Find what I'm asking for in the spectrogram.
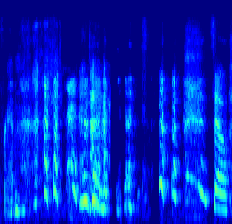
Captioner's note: laughing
